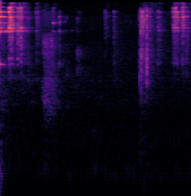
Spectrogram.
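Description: Keys for the tow hitch lock on a Suzuki Jimny jangle in a few short, faint bursts of metallic clinking separated by quiet gaps.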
